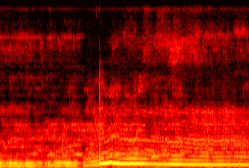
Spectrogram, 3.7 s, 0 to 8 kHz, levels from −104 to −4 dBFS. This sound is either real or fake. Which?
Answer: fake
